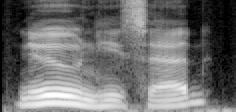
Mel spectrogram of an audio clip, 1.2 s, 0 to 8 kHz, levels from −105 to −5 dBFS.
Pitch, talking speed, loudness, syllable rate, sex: 130 Hz, 150 wpm, -14 LUFS, 3.4 syllables/s, male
